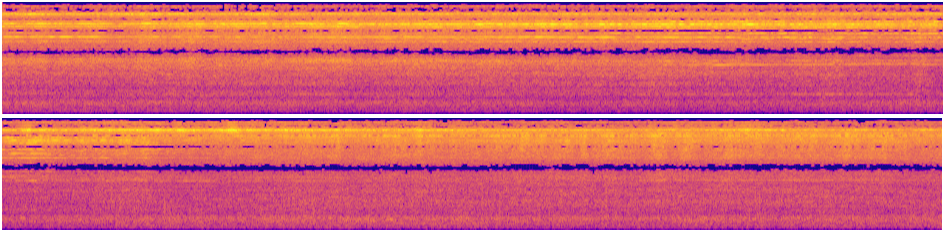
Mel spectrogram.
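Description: Turbofan engines of a taxiing twin-engine business jet, a steady rushing jet noise with a high whine. The whine grows weaker in the second half.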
